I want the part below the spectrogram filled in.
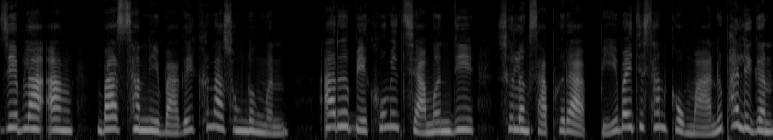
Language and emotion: Bodo, surprised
